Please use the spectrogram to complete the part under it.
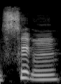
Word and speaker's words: Sitton: My full name is Marissa Sitton, Sitton. And I was like, all right, well, I have to incorporate like me somehow. And Sitton rhymes with kitten.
